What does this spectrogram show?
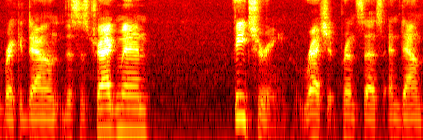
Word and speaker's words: Tragman: So it's Tragman. Tragman.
